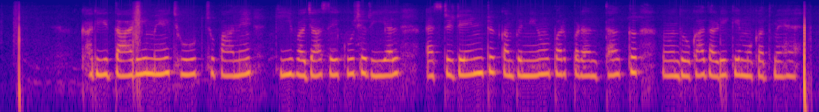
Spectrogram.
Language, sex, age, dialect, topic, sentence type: Hindi, female, 18-24, Garhwali, banking, statement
